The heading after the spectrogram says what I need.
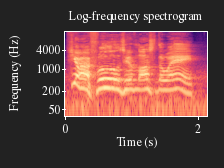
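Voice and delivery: high, loud furious monster yell; angry creature shout. Acted. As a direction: spit the insult at them. Third face spits, scolding.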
